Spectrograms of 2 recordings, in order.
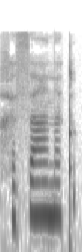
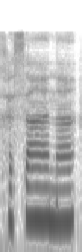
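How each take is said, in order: First: The word ends with an audible t sound. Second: The word ends in a plain a vowel. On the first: The word is joined to a following noun. "So you can hear the T" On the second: The word stands alone. "Just an a sound at the end"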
